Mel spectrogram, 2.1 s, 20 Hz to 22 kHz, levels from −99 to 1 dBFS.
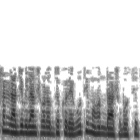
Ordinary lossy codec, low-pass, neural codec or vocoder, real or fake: none; 3.6 kHz; none; real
